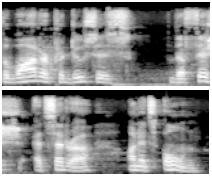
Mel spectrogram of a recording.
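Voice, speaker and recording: Husky-voiced Canadian man teaching Scripture. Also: medium pitch, takes it slowly. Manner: enthusiastic, warm-hearted, with frequent restarts. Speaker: professor and lay preacher. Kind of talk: recorded greeting and Bible teaching.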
